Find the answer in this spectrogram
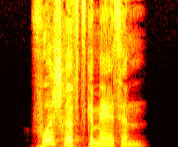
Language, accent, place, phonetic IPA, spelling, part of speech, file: German, Germany, Berlin, [ˈfoːɐ̯ʃʁɪft͡sɡəˌmɛːsm̩], vorschriftsgemäßem, adjective, De-vorschriftsgemäßem.ogg
- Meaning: strong dative masculine/neuter singular of vorschriftsgemäß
